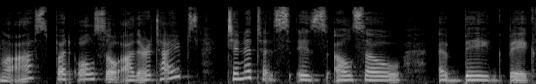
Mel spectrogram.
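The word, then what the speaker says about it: tinnitus: Tinitus is also a big big factor. Tenitis sometimes it's pronounced both ways and both ways are correct. So tinitus or tonitis is when you hear a sound that doesn't have an external source.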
